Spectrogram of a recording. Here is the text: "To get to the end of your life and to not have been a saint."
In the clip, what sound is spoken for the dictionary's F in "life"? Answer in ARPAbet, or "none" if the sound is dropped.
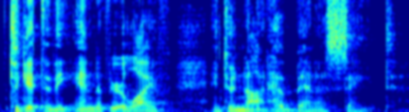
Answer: F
